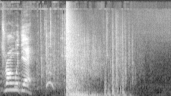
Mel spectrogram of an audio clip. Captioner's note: gunshot; thud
